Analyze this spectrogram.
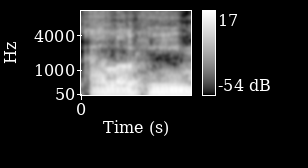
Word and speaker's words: Elohim: the Hebrew words like L he was like no it's Elohim which hem is plural that it's the gods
